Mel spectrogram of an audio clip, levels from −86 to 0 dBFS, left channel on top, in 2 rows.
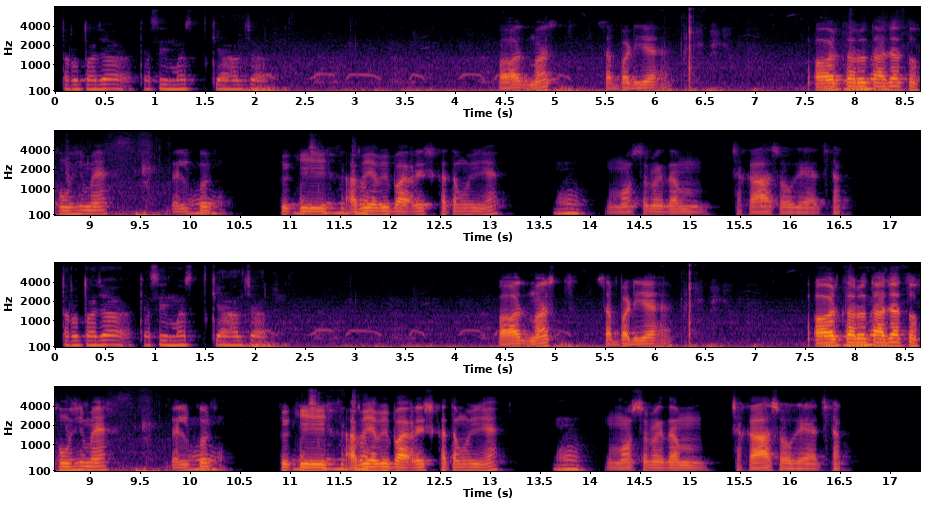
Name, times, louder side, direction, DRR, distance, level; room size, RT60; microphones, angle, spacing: voice 1, 0.1-2.2 7.6-8.4 9.9-10.4 11.0-11.8 13.6-14.0, right 2 dB, 40° right, 0.5 m, -33 dB
Bird, 1.8-9.8, equal, 5° left, 0.6 m, -32 dB
voice 2, 4.4-5.0 5.4-6.2 7.6-9.2 9.8-10.2 10.9-13.1 14.2-15.2 15.4-16.5, right 4 dB, 80° right, 0.7 m, -28 dB
13.5 x 7.6 x 4.5 m
head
